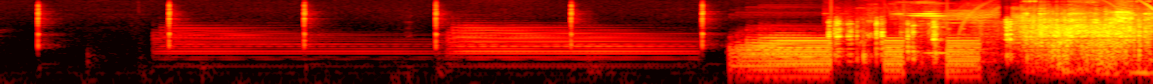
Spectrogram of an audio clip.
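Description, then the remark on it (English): A clock ticks steadily while a sustained, ringing clock chime sounds, then a loud, dense clamor of church bells swells in and fills the end. “And once again the clocks chimed and the church bells rang, and Scrooge felt a deathly presence.”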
